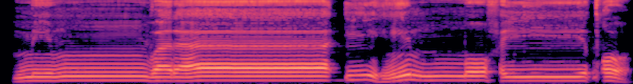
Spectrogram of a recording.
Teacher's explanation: ہا حلق سے ادا ہوگی، اور طا جو ہے یہ پر پڑھا جائے گا، تالو کے ساتھ زبان جا کر لگتی ہے اور آیت ختم ہو گئی ہے۔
